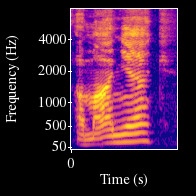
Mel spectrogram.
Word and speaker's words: Armagnac: And Big Al, behind the scenes, was helping me out with my French pronunciation. It's Armagnac, so thank you very much, Big Al.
